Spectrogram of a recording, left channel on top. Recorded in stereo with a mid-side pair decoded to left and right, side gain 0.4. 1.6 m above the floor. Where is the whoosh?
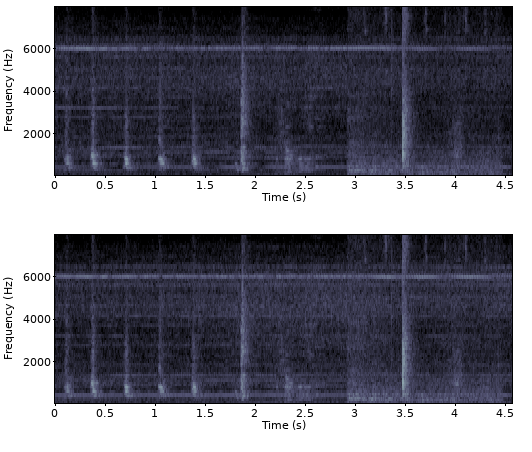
5° right, 0.6 m.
